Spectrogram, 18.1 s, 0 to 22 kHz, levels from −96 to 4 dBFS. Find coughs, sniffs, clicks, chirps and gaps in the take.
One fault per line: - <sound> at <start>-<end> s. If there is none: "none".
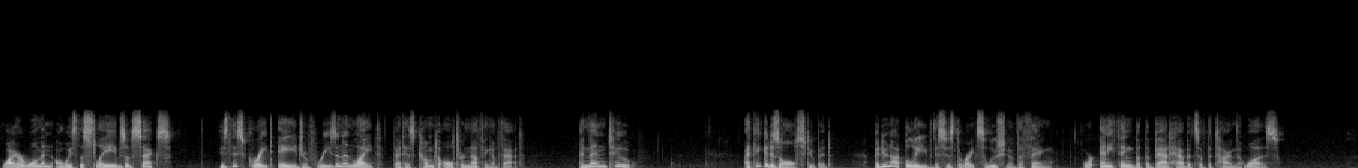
none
